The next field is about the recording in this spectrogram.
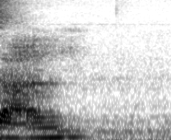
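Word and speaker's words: Samhain: pronounced Saun.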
